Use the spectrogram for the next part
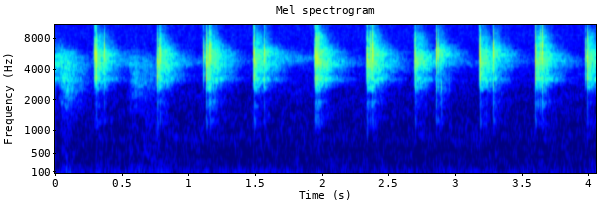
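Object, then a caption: Glass candle holder. Long acrylic nails tap and scratch the side of a medium cylindrical glass candle holder decorated with autumn leaves, with a candle inside. Fourteen quick, bright clicks, some in close pairs, each trail into a short high scratchy hiss, at an uneven pace of about one every second or less.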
